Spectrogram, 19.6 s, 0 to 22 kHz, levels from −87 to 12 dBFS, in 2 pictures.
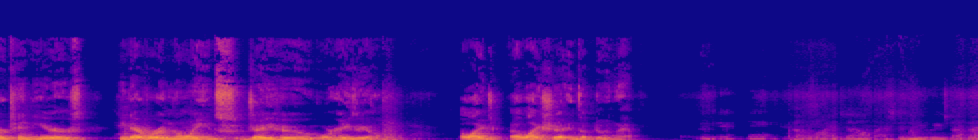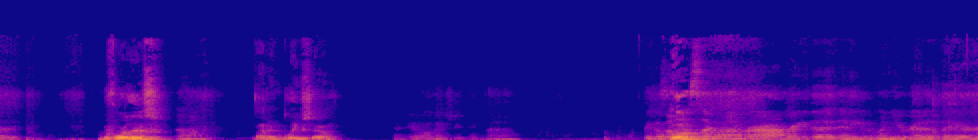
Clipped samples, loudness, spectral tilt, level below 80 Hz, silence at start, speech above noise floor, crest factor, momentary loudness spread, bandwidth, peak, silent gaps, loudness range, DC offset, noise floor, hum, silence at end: under 0.1%; -21 LUFS; -6.5 dB/octave; -64 dBFS; 0 s; 57 dB; 18 dB; 24 LU; 16.5 kHz; -4 dBFS; none; 23 LU; under 0.1%; -77 dBFS; none; 0 s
